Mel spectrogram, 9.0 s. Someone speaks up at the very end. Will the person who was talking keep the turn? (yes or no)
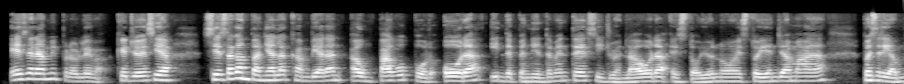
yes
